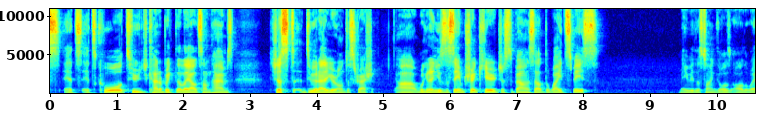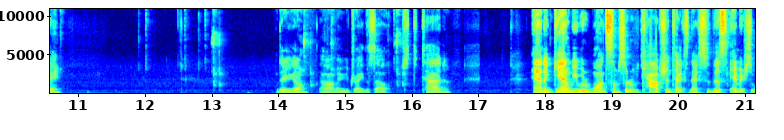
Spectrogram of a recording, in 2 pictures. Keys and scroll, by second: 19.4 space.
